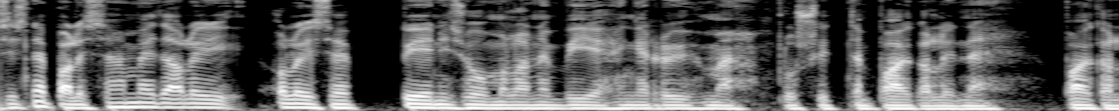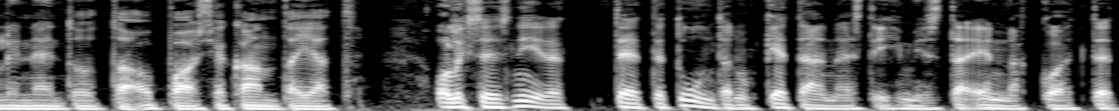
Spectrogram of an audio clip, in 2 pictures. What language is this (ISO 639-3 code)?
fin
